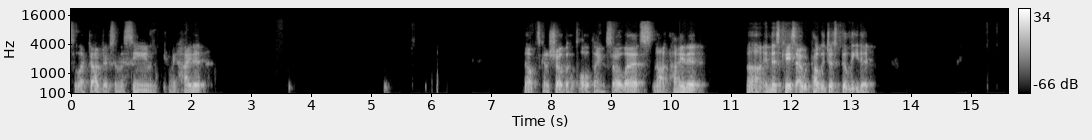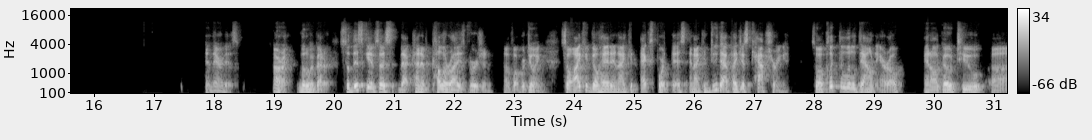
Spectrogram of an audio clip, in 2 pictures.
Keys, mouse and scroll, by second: 0.2 click, 1.4-3.3 typing, 5.0 click, 5.8-6.9 typing, 9.8 ctrl+z, 13.1 right click, 15.6 click, 17.1 click, 19.1 click, 24.2 click, 27.1-31.2 drag.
